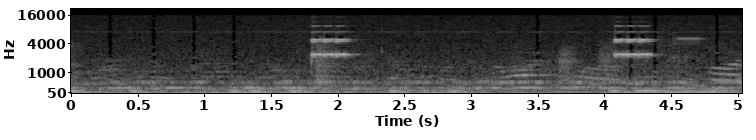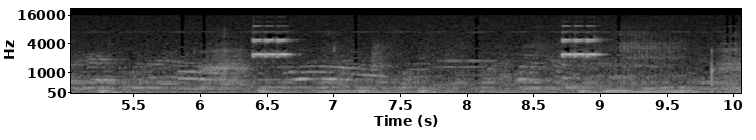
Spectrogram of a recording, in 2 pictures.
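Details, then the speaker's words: Heimvision HM241/HM241A NVR alarm notification after camera motion detection: sharp high beep bursts repeating about every two seconds over quiet background music. "If you hear that beeping sound in the background, that's the NVR doing its alarm. Its alarm notification."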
